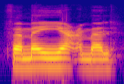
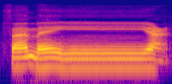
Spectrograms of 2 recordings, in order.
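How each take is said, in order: First: The n merges straight in without a nasal hum. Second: The n is held with a long nasal hum. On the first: The speaker calls it wrong. "instead of saying" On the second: The speaker calls it right. "you must pause here on the green letter... allow a sound to come through your mouth"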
